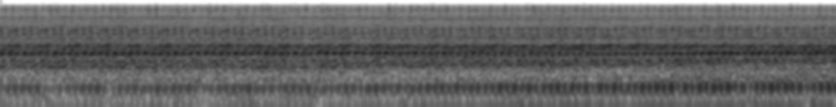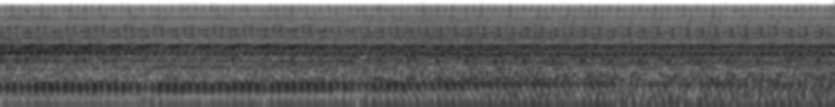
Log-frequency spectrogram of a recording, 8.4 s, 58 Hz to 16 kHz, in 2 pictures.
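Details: Renault F4R engine at idle: steady idle with an uneven, rough clatter over the engine note; abnormal engine noise, cause unclear.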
